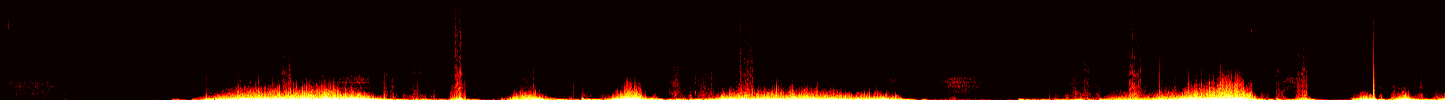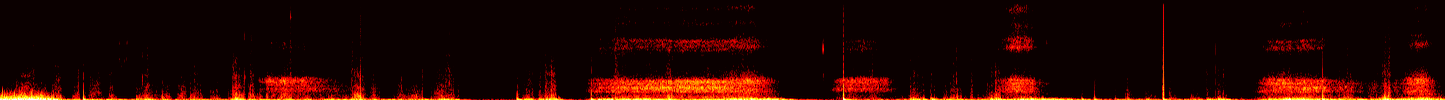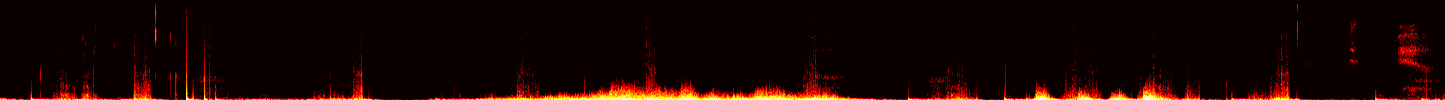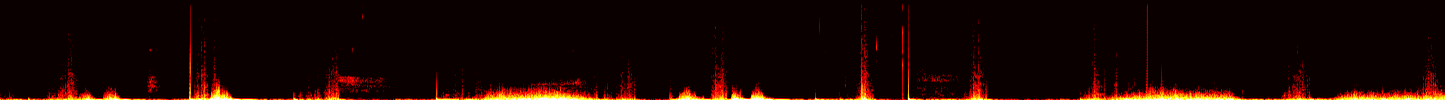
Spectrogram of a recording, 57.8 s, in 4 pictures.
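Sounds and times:
ear blowing left and right: 2.0 - 9.2, 10.2 - 19.0, 19.8 - 25.7, 26.4 - 31.3, 33.4 - 40.8, 42.8 - 46.9, 47.7 - 51.2, 54.3 - 57.7
ear cleaning sounds: 2.1 - 9.2, 10.2 - 53.3, 54.1 - 57.7.

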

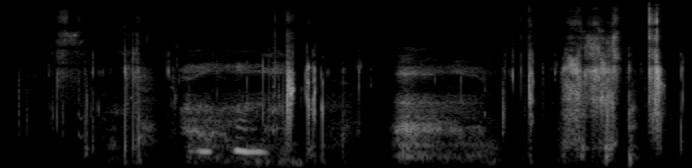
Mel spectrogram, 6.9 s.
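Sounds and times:
ear licking sounds: 0.5 - 3.7, 4.8 - 6.9.

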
